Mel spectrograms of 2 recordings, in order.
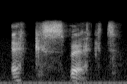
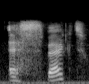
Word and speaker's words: expect: we have the word expect so instead of saying expect with only an s we need a k sound as well x expect try that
